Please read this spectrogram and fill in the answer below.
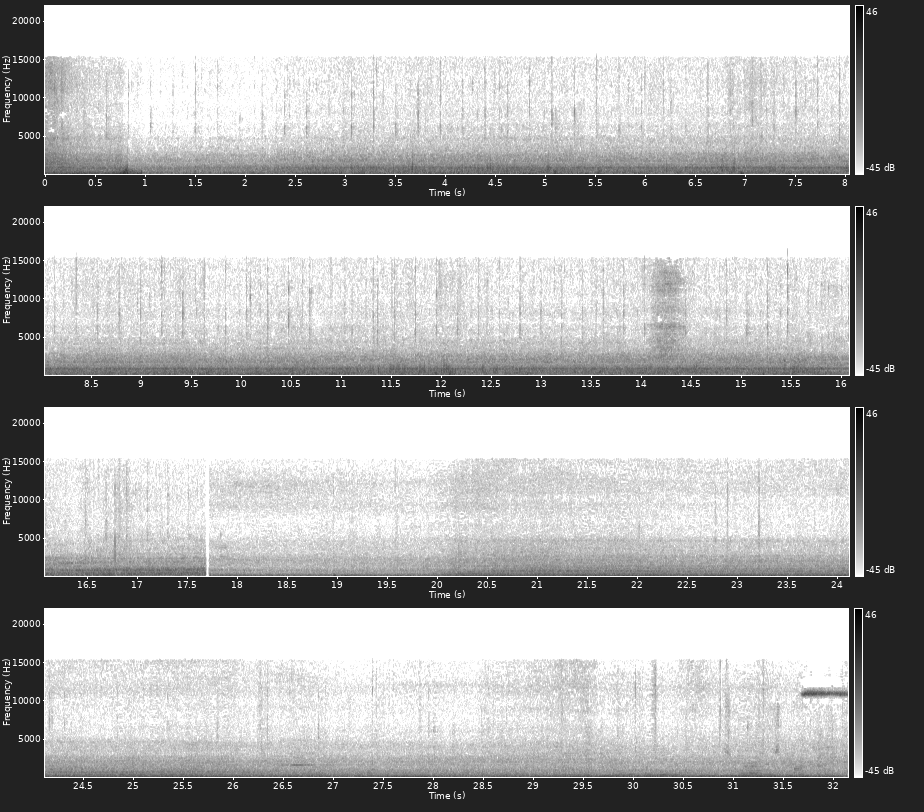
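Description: Car engine and road noise heard from inside the cabin while driving, with a sharp thump about a second in. Near the two-thirds mark the rushing noise drops away and a steady low engine hum comes forward.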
